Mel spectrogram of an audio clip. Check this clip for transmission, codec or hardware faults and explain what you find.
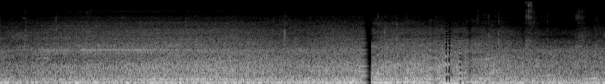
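Two kinds of transmission fault are present in this recording of everyday sound, both caused by packets lost in transit.

Short concealed packet loss occurs at 2.75–2.77 s and again at 3.00–3.02 s. Each time, about 10 ms of audio failed to arrive, and the decoder extended the preceding sound to cover the hole before blending back. Each is heard as a brief smear or wobble.

Repeated packet loss (robotic sound) runs from 3.62 to 4.79 s. Packets were dropped over and over, and each hole was patched by continuing the previous sound. About 260 ms was filled in, roughly a fifth of the stretch, with the longest gap at 90 ms. The result is choppy audio with pieces missing.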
